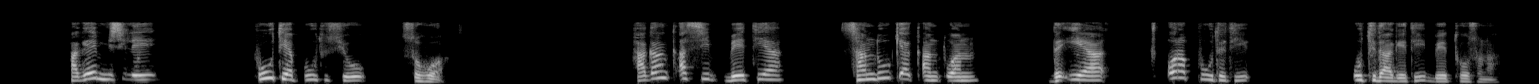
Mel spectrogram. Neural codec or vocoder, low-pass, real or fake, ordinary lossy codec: none; 7.2 kHz; real; MP3, 64 kbps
